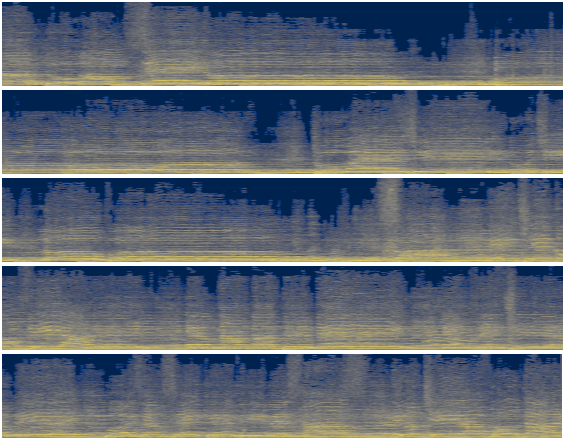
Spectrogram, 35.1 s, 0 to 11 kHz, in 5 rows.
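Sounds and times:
children singing worship song: 0.0 - 35.0.

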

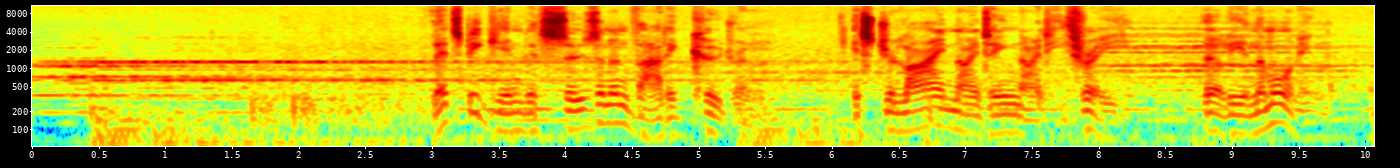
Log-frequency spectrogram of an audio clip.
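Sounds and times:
eerie drone music: 0.0 - 10.0.

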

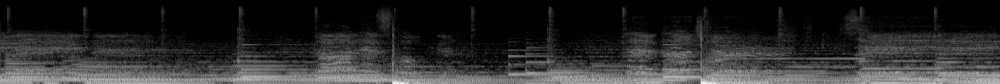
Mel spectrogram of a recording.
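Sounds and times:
gospel choir singing: 0.0 - 10.0
loud low thump: 3.9 - 4.4, 7.0 - 7.7.

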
